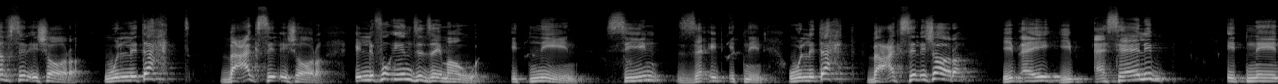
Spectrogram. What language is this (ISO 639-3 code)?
ara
